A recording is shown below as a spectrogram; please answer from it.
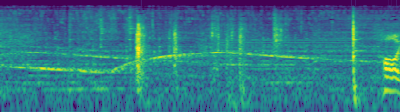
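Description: Police siren wailing, its pitch rising and falling slowly in long sweeps, with a couple of sharp clicks.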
